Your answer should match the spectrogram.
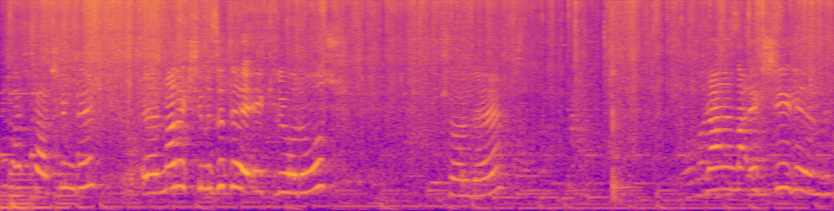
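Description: Gloved hands kneading and squeezing a wet bulgur and pepper-paste mixture in a steel tray: a moist squelching with short squeaky glides from the latex gloves rubbing against the dough.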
